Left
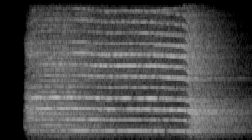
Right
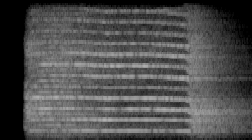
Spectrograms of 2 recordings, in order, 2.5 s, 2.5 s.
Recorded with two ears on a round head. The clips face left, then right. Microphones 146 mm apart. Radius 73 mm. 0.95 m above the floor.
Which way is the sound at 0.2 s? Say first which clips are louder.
Right 1 dB; 35° right (ahead or behind).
